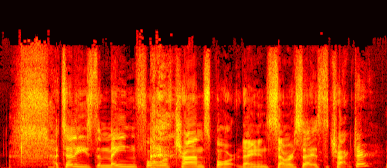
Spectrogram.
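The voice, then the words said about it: Somerset West Country accent. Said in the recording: “your Somerset accent”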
